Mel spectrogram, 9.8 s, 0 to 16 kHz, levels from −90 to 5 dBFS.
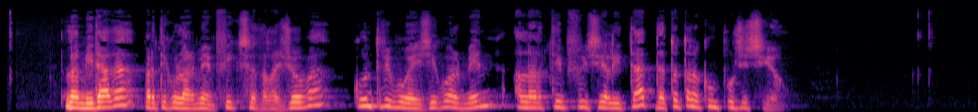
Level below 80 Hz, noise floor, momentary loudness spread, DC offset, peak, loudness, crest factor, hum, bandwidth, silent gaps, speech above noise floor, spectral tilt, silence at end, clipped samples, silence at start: -72 dBFS; -77 dBFS; 13 LU; under 0.1%; -2 dBFS; -22 LUFS; 22 dB; none; 11 kHz; none; 56 dB; -7 dB/octave; 1.95 s; under 0.1%; 0.65 s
